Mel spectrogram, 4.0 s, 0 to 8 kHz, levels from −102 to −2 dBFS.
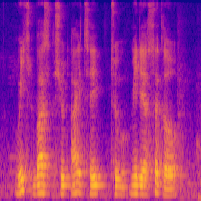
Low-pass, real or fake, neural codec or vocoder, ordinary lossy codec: none; real; none; none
